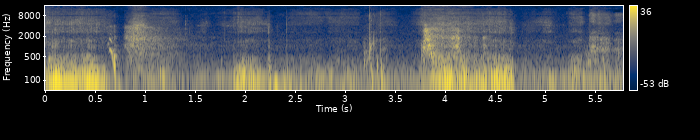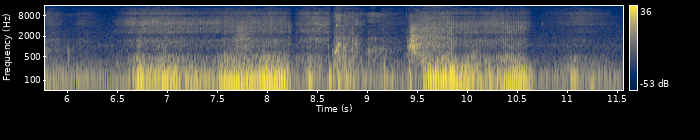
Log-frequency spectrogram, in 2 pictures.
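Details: Sleeping dog snores in heavy, rough, low-pitched breaths, each snore lasting about a second, several coming in an uneven series with quiet gaps between.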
